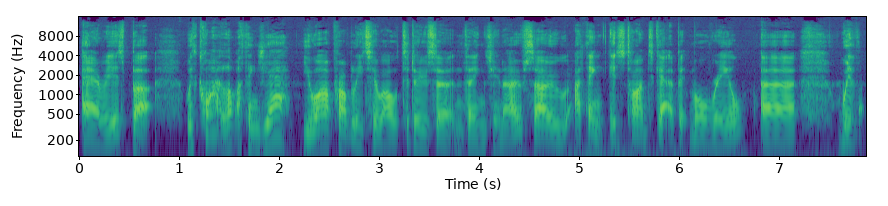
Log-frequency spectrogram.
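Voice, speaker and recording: A man aged forty talking as a radio panel guest, in casual but measured, reflective discussion. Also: medium pitch, animated, a bit bright, dry recording. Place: live radio studio.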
